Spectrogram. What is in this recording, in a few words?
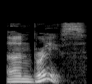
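"unbrace", British English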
